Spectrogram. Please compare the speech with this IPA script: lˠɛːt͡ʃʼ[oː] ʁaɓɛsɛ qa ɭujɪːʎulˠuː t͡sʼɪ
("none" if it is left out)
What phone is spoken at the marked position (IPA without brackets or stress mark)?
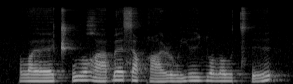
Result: uː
